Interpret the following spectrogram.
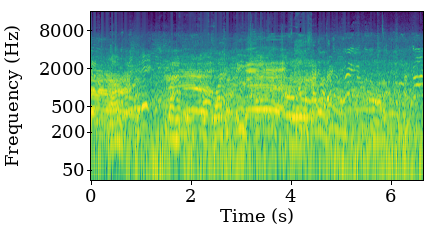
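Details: Sahiwal bull at a livestock market on 16 April 2024, where traders buy bulls to resell. Voiced lowing with wavering harmonics rises over the busy market, mixed with bargaining speech and crowd chatter throughout.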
